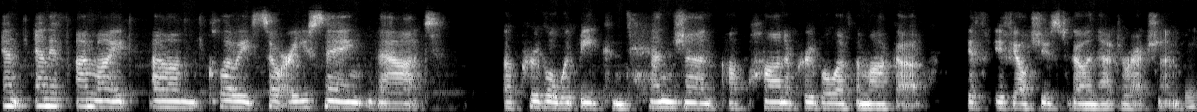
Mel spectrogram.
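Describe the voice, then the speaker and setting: Slow, even-toned woman with dull meeting audio. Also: sits low. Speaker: commission staff member running the roll-call vote. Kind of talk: public meeting procedure talk. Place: online public meeting call. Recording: slightly dull online meeting audio, noisy.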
